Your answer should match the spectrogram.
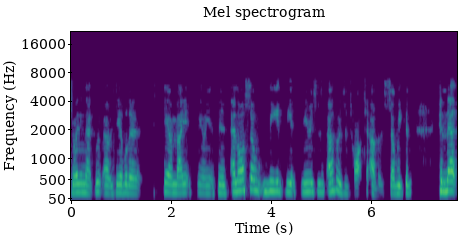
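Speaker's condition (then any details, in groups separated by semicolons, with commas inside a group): Bilateral cleft lip and palate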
